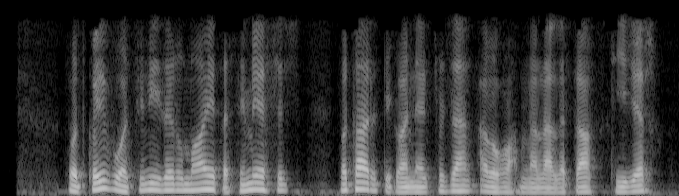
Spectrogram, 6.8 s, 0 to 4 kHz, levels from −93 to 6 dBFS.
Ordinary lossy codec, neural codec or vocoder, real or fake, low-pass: MP3, 32 kbps; codec, 16 kHz, 1 kbps, FunCodec, trained on Chinese and English, 50 frames a second; fake; 3.6 kHz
